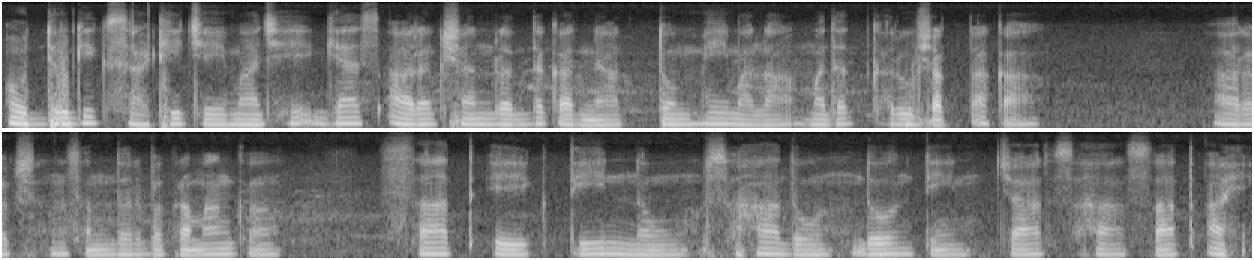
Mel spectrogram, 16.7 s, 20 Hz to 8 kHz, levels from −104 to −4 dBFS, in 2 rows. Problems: constant background noise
